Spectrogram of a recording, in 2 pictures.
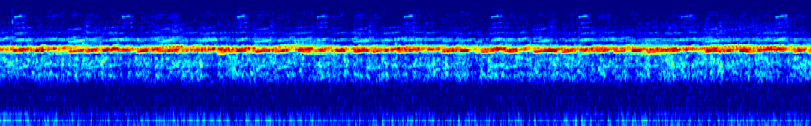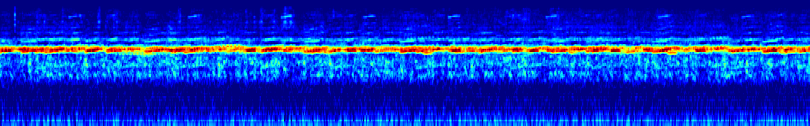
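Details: A steady evening frog chorus: countless high-pitched rapid trills merge into a constant shimmering buzz that holds evenly for the whole stretch, with only soft low rumble beneath.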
